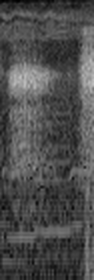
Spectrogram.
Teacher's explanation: You can read fa by the touching your upper teeth with your bottom lip. फा यानी ऊपर वाले teeth को नीचे वाले होंठ के साथ चिपका के आप इसको पढ़ सकते हैं।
